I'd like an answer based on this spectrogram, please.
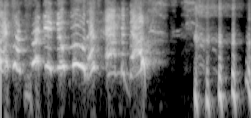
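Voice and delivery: very high, swooping, thrilled shriek. Retelling a reaction to a TV episode, imitating own past yelling. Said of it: "I was yelling".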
